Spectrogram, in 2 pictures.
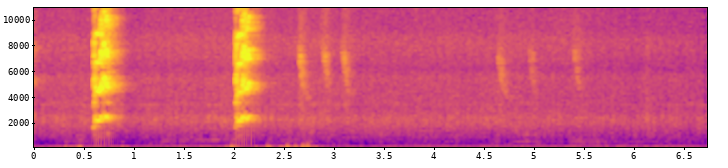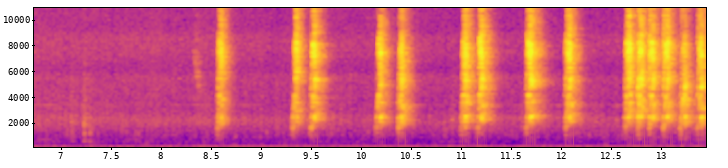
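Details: Long-tailed shrike, known locally as cendet, pentet or toet, at Singosari: two loud harsh rasping bursts near the start, a long quiet gap, then a run of short scratchy clicking notes that quicken toward the end.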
